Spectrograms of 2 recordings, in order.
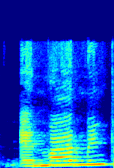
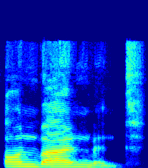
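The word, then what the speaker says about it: environment: more doubt ma'am it's इज इट एनवायरमेंट और एनवायरनमेंट इट्स एनवायरनमेंट कैन you please repeat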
